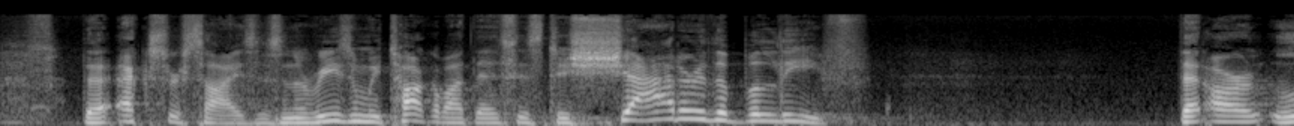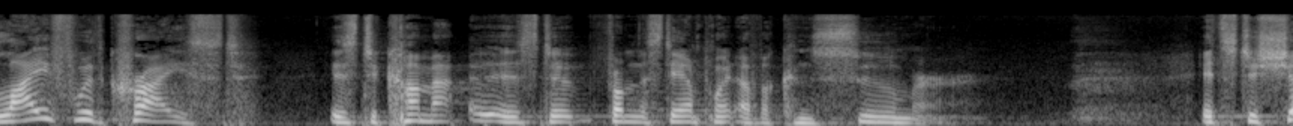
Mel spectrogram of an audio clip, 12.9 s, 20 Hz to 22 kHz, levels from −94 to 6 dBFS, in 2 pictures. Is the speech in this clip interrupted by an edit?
no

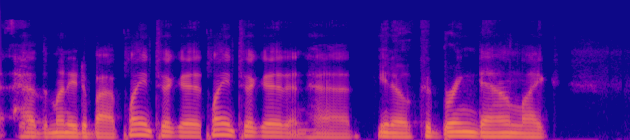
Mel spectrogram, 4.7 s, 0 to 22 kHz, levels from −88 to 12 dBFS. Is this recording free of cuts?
no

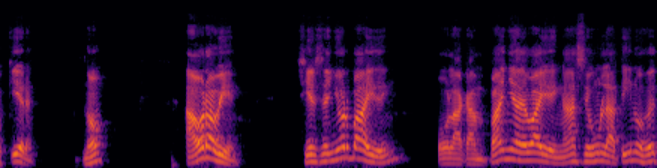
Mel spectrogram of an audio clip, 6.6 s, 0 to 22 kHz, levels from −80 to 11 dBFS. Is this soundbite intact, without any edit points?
yes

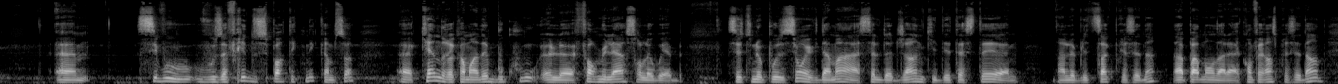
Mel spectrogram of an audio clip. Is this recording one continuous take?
yes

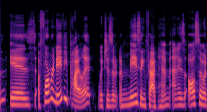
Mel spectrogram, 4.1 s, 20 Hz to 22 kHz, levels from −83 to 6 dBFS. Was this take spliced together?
yes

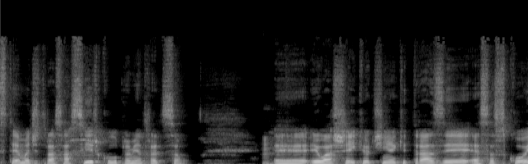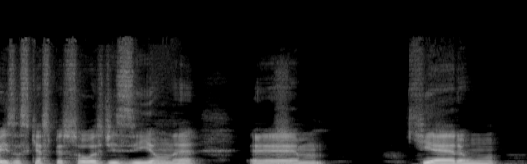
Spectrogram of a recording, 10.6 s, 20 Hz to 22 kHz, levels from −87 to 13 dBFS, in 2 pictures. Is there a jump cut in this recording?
no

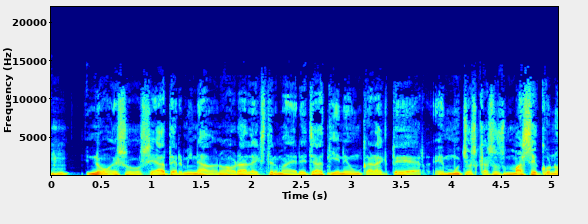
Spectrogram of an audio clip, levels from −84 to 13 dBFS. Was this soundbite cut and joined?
no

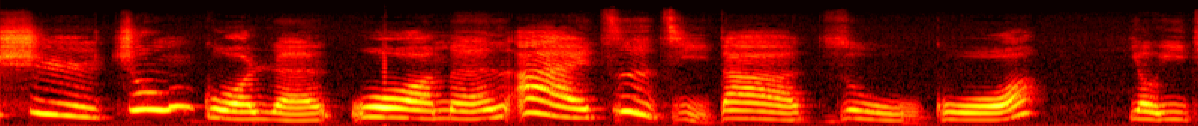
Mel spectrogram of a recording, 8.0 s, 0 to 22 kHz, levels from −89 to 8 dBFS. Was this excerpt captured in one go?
no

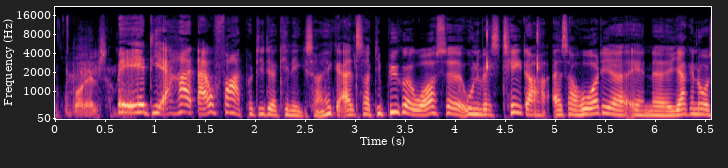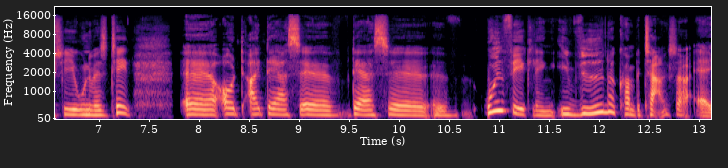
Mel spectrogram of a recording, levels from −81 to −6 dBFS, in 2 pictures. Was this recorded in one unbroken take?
yes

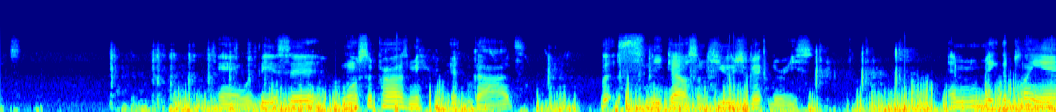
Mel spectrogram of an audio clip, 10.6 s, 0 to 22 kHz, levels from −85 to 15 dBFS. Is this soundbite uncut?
no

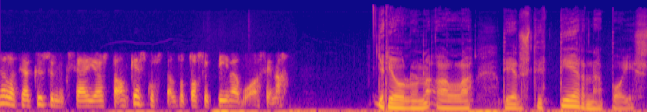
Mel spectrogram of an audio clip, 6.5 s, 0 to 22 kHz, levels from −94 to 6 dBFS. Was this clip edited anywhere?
yes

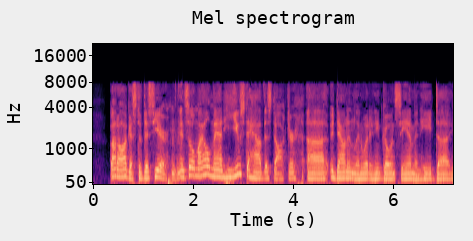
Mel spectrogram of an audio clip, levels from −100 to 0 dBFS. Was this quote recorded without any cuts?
yes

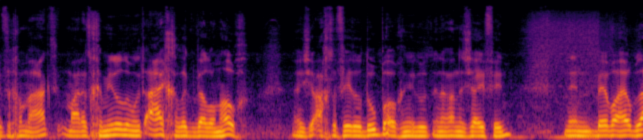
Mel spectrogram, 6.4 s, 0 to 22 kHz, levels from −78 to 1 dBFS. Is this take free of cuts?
yes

